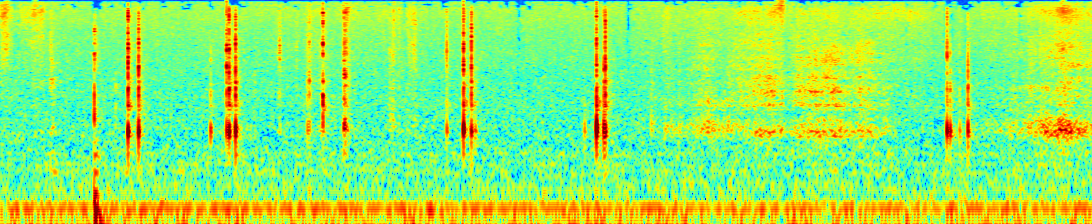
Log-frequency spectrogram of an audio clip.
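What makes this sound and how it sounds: Fingernails tap and scratch the card cover of a yellow paperback book, which is first held upright and then tilted. Quiet, sharp, dry clicks come at an uneven pace over a steady low hum, and a softer scratching rasp fills in toward the end.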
